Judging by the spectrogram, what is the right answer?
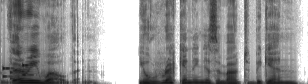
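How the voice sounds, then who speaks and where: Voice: medium pitch, very animated, brisk, gravelly, soft background music. A performer voicing a formal, long-winded young female alien advisor in an audio drama, speaking precisely and wordily. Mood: earnest, formal. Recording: noticeable background noise with clicks.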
